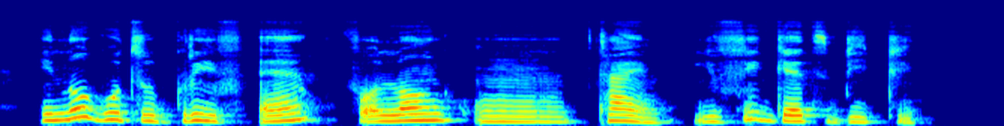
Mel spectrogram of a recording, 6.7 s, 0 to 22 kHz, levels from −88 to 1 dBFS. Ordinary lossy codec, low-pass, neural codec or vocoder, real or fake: AAC, 96 kbps; 10.8 kHz; vocoder, 24 kHz, 100 mel bands, Vocos; fake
